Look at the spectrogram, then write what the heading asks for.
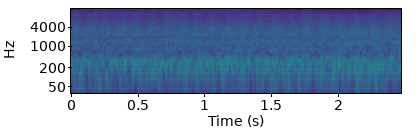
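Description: A locomotive rolls steadily in the Transport Fever 2 game, a dense continuous rumble of engine and rail noise with faint wheel clatter, loud and even throughout with no talking.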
